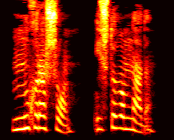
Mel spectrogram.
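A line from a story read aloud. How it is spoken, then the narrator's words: Strained, forced out. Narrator (Russian): наконец выдавил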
